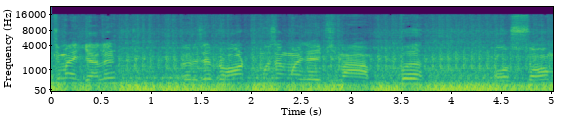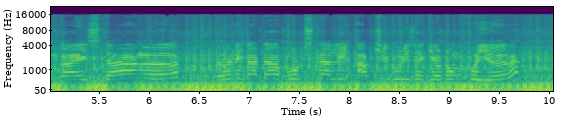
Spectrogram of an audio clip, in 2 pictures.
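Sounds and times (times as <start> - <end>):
vehicle engine running: 0.0 - 10.0.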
